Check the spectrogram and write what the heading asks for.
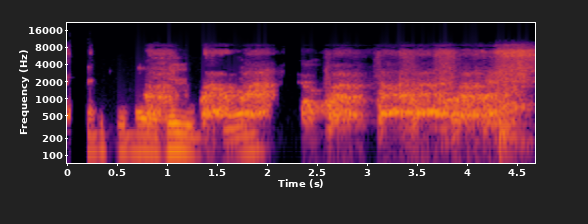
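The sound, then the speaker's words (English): Dogs howl loudly in long wavering cries, then break into a rapid stretch of excited barking that runs continuously to the end. “My bad, My, my dogs out here acting crazy.”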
